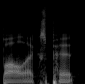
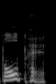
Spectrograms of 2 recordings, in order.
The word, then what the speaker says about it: BALL x PIT: Have you tried Ball Pit yet? Right. Not yet. I have not tried Ball X Pit.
